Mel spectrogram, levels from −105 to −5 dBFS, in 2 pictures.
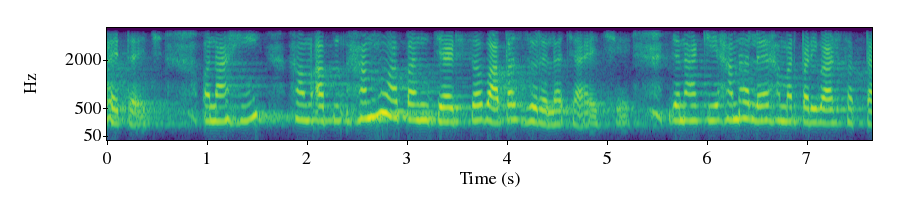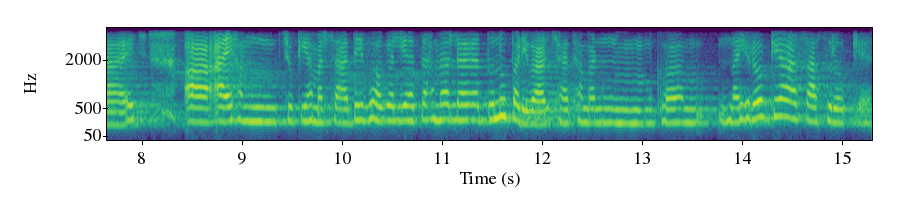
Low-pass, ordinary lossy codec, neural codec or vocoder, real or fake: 3.6 kHz; none; vocoder, 22.05 kHz, 80 mel bands, WaveNeXt; fake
